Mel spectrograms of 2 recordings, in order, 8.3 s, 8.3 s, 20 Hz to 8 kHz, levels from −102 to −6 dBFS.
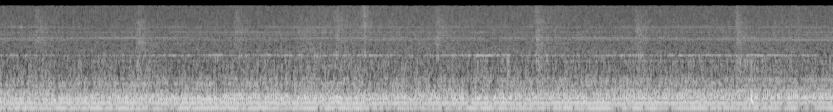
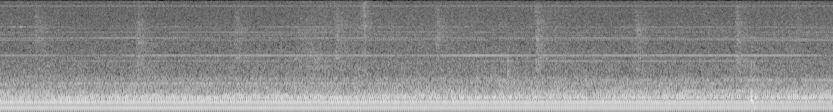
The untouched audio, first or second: second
